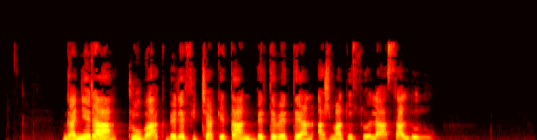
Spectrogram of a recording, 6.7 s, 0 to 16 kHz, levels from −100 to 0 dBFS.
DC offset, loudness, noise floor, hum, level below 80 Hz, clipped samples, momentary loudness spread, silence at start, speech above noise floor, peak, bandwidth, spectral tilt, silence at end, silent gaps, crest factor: under 0.1%; -28 LUFS; -86 dBFS; none; -86 dBFS; under 0.1%; 10 LU; 0.8 s; 58 dB; -8 dBFS; 11.5 kHz; -4 dB/octave; 1.35 s; none; 22 dB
